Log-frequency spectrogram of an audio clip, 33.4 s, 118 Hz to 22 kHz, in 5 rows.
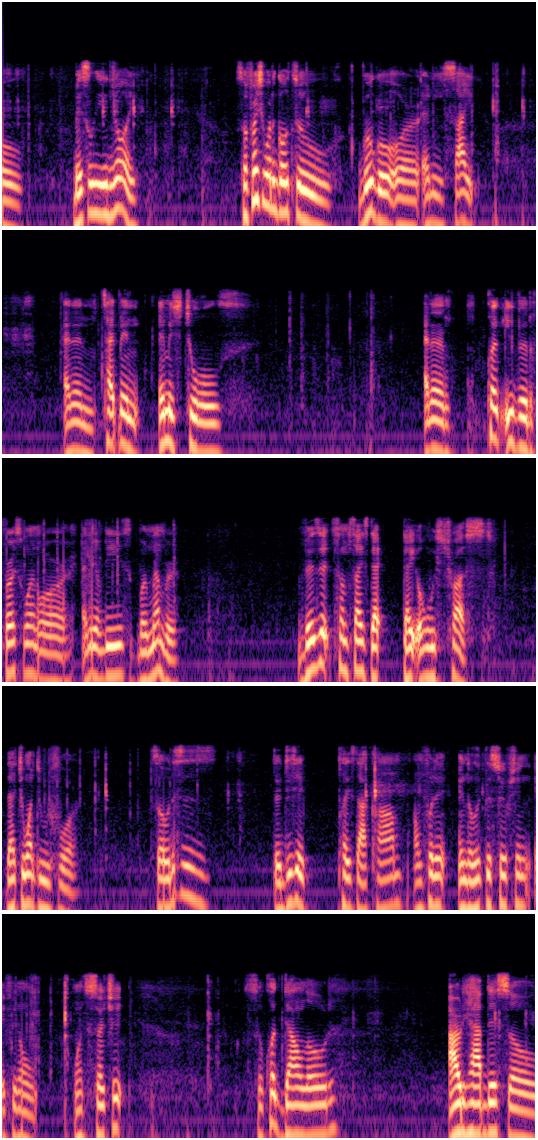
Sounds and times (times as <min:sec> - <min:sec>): Speech: 0:00.0 - 0:00.3, 0:00.9 - 0:01.8, 0:02.9 - 0:06.0, 0:07.4 - 0:09.8, 0:11.9 - 0:15.6, 0:17.1 - 0:21.0, 0:21.9 - 0:22.7, 0:23.4 - 0:28.3, 0:29.7 - 0:31.0, 0:32.3 - 0:33.3.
